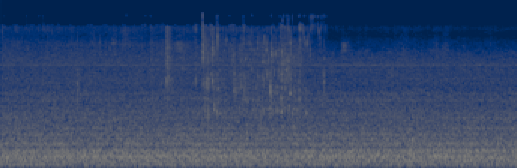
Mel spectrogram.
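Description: Water poured from a small plastic cup into a wok of diced bacon boiling in water, partway through, over a steady background of the boiling pot.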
